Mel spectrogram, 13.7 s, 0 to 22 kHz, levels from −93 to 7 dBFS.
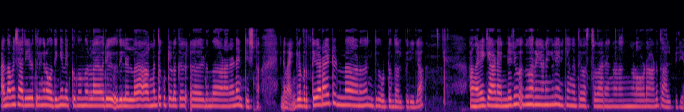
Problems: low volume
